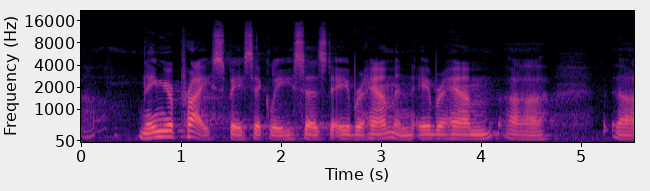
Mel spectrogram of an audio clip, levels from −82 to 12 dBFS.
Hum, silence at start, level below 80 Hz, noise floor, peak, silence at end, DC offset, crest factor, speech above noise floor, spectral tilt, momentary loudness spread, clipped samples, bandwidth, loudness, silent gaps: none; 0 s; -64 dBFS; -47 dBFS; -4 dBFS; 0 s; under 0.1%; 22 dB; 22 dB; -4.5 dB/octave; 8 LU; under 0.1%; 16 kHz; -25 LUFS; none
